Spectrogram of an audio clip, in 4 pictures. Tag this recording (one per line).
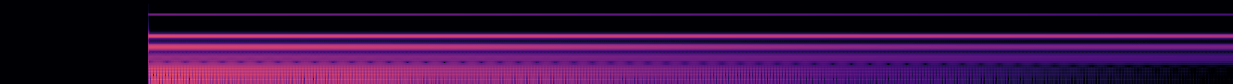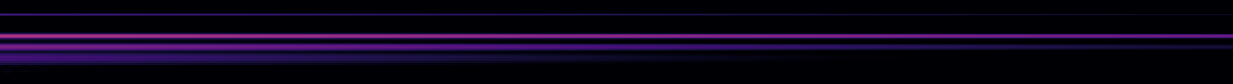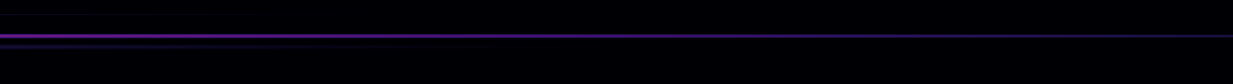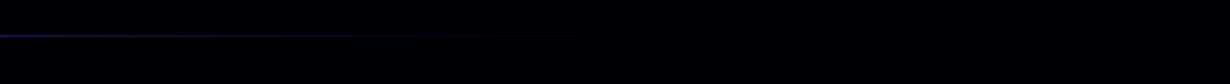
bell
organ
pd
